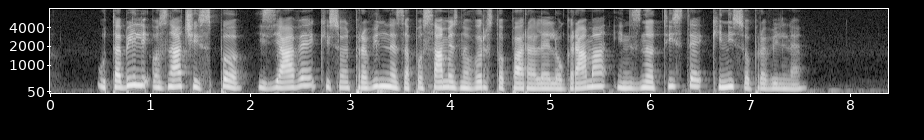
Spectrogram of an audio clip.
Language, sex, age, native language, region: Slovenian, female, 18-29, Slovenian, Primorsko-notranjska region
